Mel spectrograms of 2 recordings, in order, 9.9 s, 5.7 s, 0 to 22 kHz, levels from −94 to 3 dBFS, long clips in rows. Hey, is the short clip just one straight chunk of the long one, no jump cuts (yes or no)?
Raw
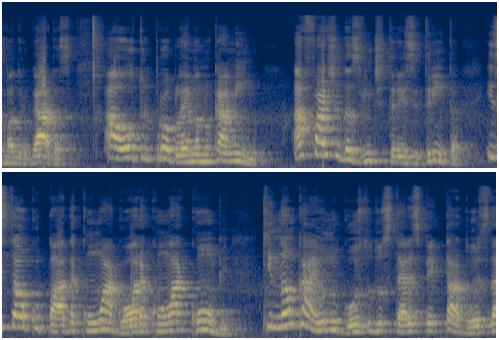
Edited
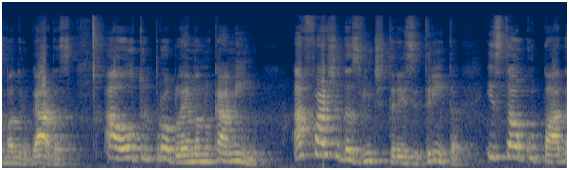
yes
